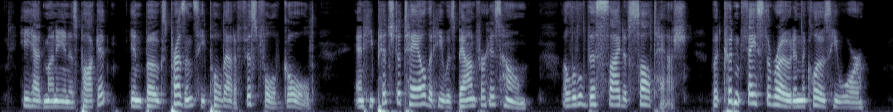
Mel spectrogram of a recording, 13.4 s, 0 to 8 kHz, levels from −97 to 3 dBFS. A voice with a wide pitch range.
Yes: wide, 6.7 semitones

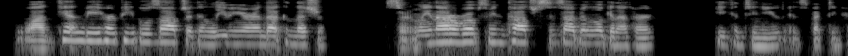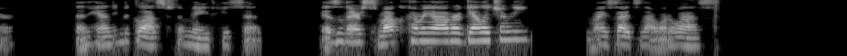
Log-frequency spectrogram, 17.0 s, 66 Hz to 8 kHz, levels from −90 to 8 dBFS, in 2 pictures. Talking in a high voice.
Yes: high, 200 Hz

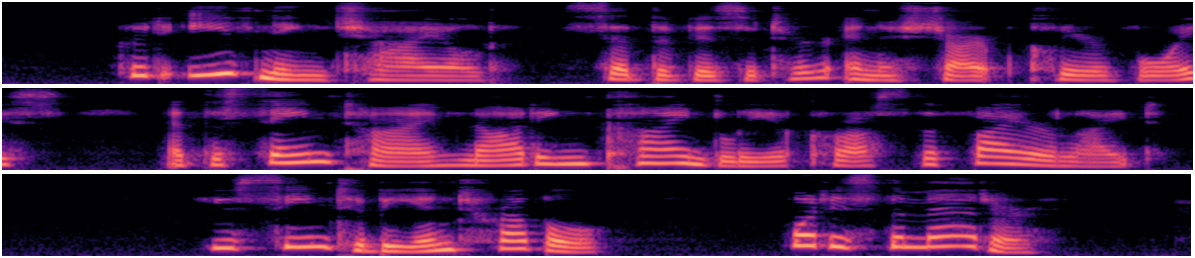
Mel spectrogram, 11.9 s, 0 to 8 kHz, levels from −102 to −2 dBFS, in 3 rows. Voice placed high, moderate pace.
Yes: high, 200 Hz; average, 150 wpm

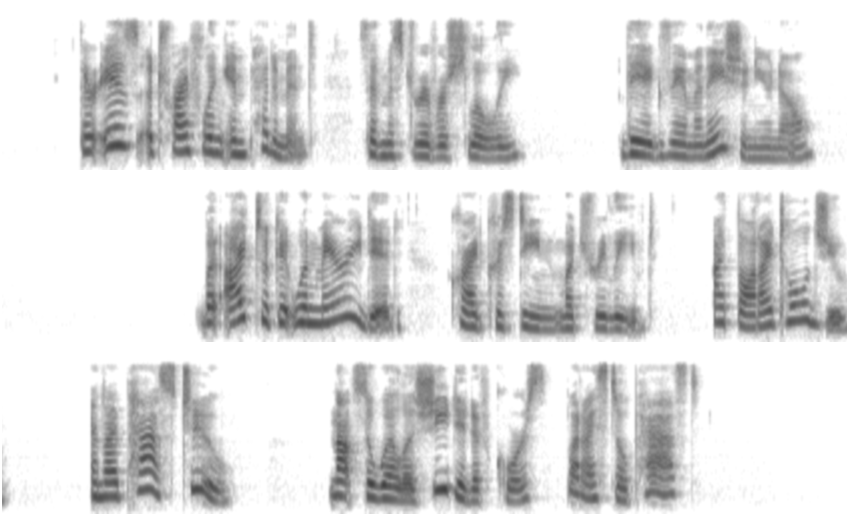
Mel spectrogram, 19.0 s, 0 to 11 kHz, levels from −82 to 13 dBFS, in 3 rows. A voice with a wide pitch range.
Yes: wide, 6.2 semitones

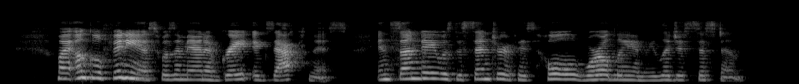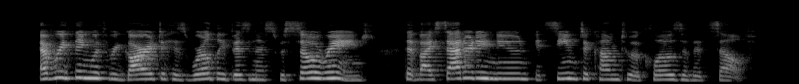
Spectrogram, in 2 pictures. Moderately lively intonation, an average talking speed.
Yes: average, 3.4 semitones; average, 165 wpm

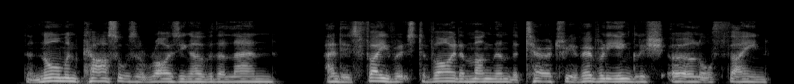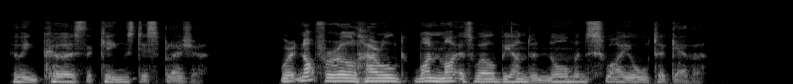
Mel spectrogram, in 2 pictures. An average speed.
Yes: average, 160 wpm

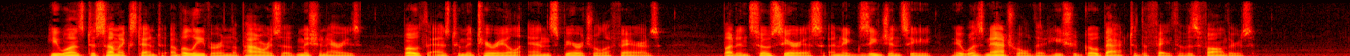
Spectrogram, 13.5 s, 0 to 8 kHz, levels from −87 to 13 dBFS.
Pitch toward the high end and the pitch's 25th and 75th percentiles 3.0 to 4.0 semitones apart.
No: very low, 75 Hz; average, 3.3 semitones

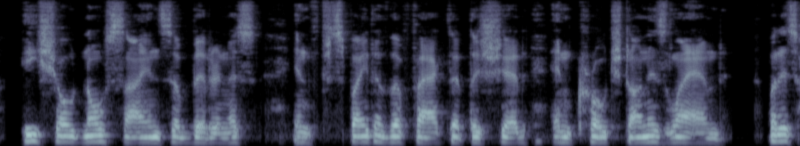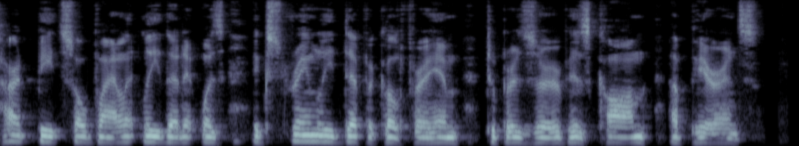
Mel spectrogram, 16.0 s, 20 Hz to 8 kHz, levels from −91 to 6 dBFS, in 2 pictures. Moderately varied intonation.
No: narrow, 1.9 semitones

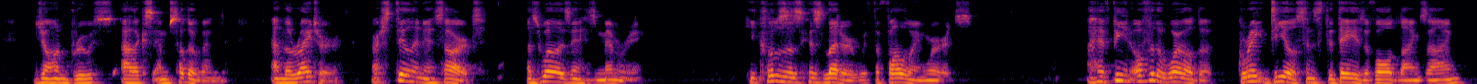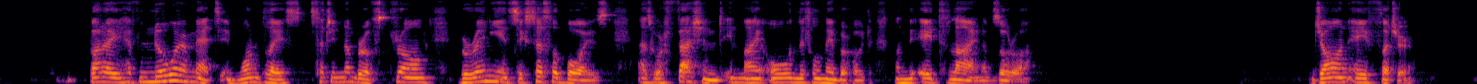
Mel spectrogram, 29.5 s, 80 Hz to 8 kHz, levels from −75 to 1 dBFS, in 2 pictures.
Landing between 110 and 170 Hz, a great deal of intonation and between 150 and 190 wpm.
No: medium, 140 Hz; average, 4.2 semitones; average, 155 wpm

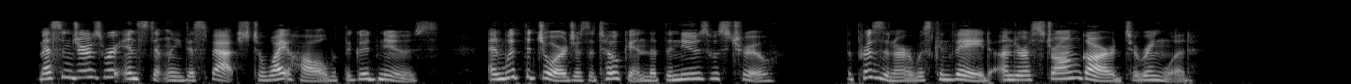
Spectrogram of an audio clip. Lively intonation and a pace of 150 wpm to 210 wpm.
No: wide, 6.3 semitones; average, 140 wpm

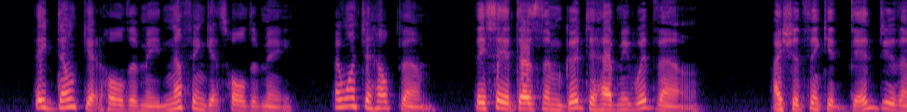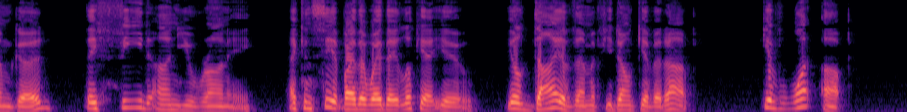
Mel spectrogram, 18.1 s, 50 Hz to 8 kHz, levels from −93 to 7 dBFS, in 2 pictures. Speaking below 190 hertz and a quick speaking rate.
Yes: medium, 140 Hz; fast, 210 wpm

